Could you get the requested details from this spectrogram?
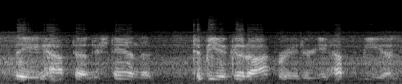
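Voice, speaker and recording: At a moderate pace, a man talks with background noise noticeable throughout. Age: 60s. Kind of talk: casual radio conversation.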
